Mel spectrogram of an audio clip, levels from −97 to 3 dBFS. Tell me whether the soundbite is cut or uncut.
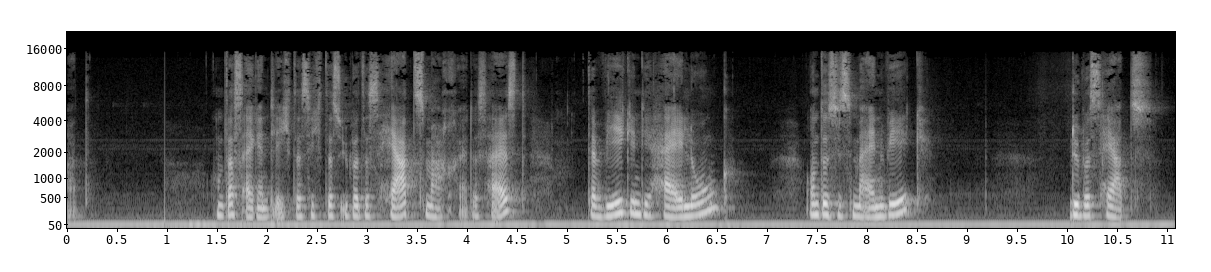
cut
